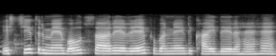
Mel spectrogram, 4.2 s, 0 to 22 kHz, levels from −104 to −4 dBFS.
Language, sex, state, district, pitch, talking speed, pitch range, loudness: Hindi, female, Jharkhand, Deoghar, 190 Hz, 160 wpm, 180-200 Hz, -17 LUFS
